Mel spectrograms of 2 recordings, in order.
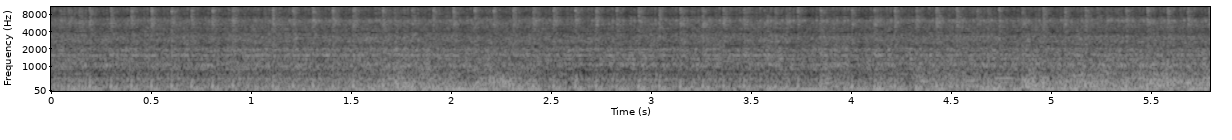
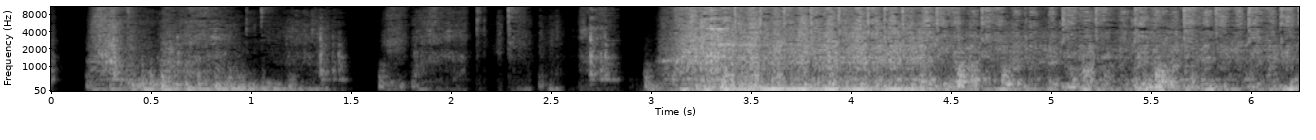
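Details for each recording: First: Hyundai portable generator running steadily with a fast, rough metallic chatter about three beats a second from inside; internal contact, cause not yet found. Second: Hyundai portable generator brought in for a sharp metallic sound inside: after some clatter the engine catches and settles into a loud, steady hum with a low drone; generator running evenly.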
